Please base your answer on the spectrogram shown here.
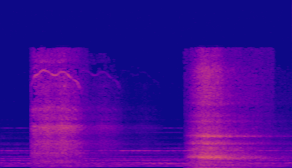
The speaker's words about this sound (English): Breathe deeply in through your nose and breathe out slowly through your mouth. Do this again.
